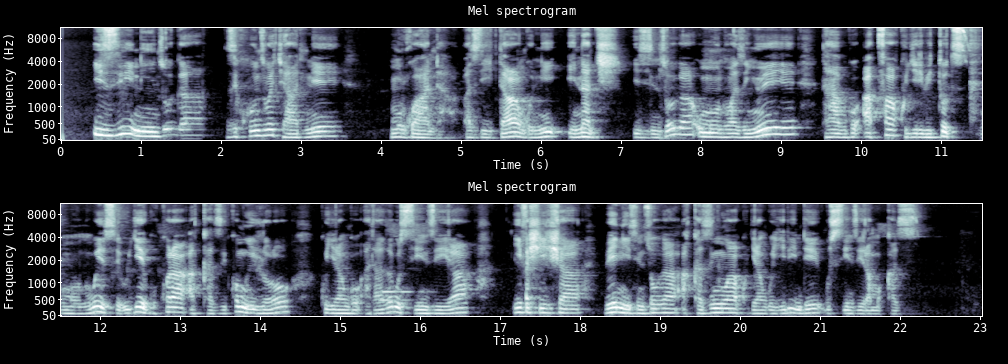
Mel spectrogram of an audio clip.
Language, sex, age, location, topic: Kinyarwanda, male, 25-35, Nyagatare, finance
